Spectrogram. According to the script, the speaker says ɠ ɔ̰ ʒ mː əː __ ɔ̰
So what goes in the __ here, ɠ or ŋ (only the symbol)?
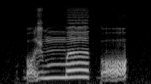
ɠ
